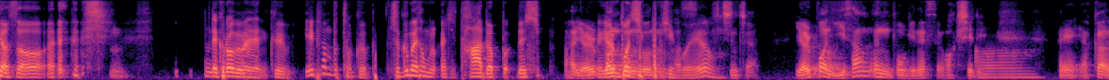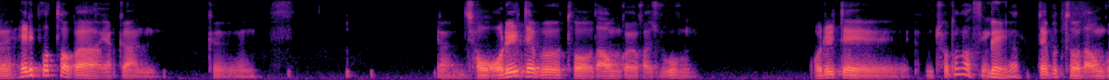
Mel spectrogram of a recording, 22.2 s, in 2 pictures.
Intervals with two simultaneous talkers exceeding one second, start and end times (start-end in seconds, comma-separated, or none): 6.0-7.2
